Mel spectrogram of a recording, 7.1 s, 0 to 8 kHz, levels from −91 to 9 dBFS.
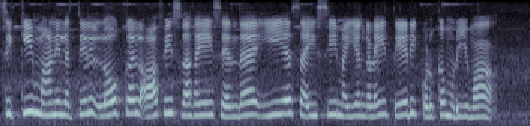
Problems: constant background noise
